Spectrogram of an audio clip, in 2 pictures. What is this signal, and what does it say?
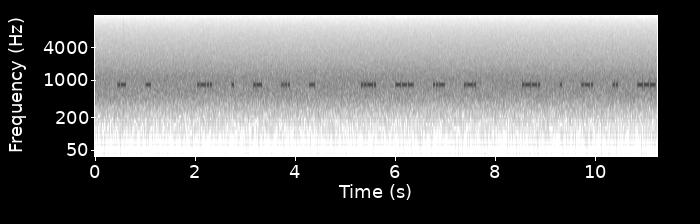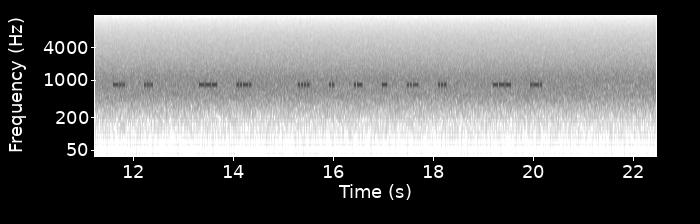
Morse code, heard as a keyed tone, machine-sent, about 38 wpm, spaced as for 17 wpm, 820 Hz, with radio static and a narrow filter. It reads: AT LEAST FOUR PERIODS OF HIATUS OR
